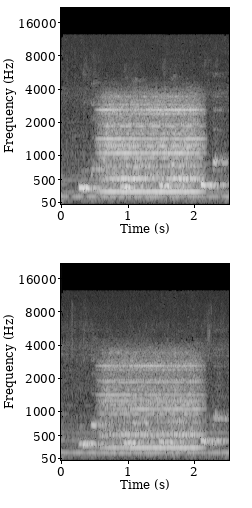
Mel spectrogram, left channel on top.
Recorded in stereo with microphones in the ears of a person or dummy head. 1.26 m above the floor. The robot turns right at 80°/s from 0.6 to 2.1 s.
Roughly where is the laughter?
Centre.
